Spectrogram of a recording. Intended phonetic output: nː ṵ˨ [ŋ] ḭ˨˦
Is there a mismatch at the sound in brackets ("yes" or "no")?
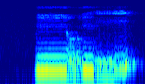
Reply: no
